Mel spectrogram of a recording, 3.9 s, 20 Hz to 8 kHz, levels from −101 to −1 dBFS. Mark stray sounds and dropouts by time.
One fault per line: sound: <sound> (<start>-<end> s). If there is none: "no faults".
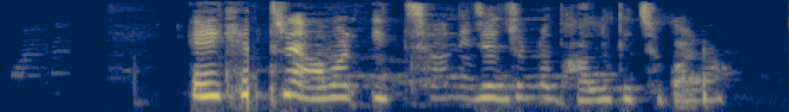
sound: dropout (1.2-1.3 s)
